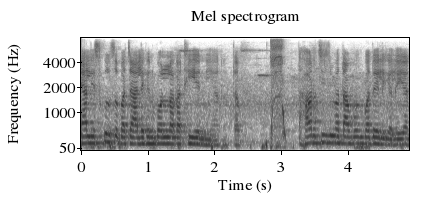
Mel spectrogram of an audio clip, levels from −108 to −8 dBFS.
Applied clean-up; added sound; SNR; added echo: none; Drill; 16 dB; none.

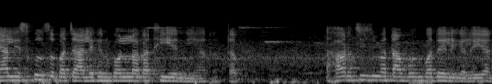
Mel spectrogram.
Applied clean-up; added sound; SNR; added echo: none; none; none; none.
